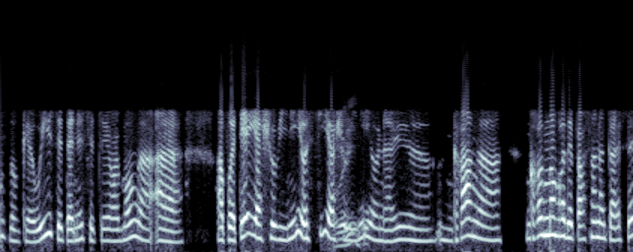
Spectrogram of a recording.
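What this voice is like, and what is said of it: Peruvian Spanish accent in French. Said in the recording (French): “l'accent que vous avez, c'est un accent péruvien, je crois. ... Un accent hispanique. ... Du Pérou.”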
